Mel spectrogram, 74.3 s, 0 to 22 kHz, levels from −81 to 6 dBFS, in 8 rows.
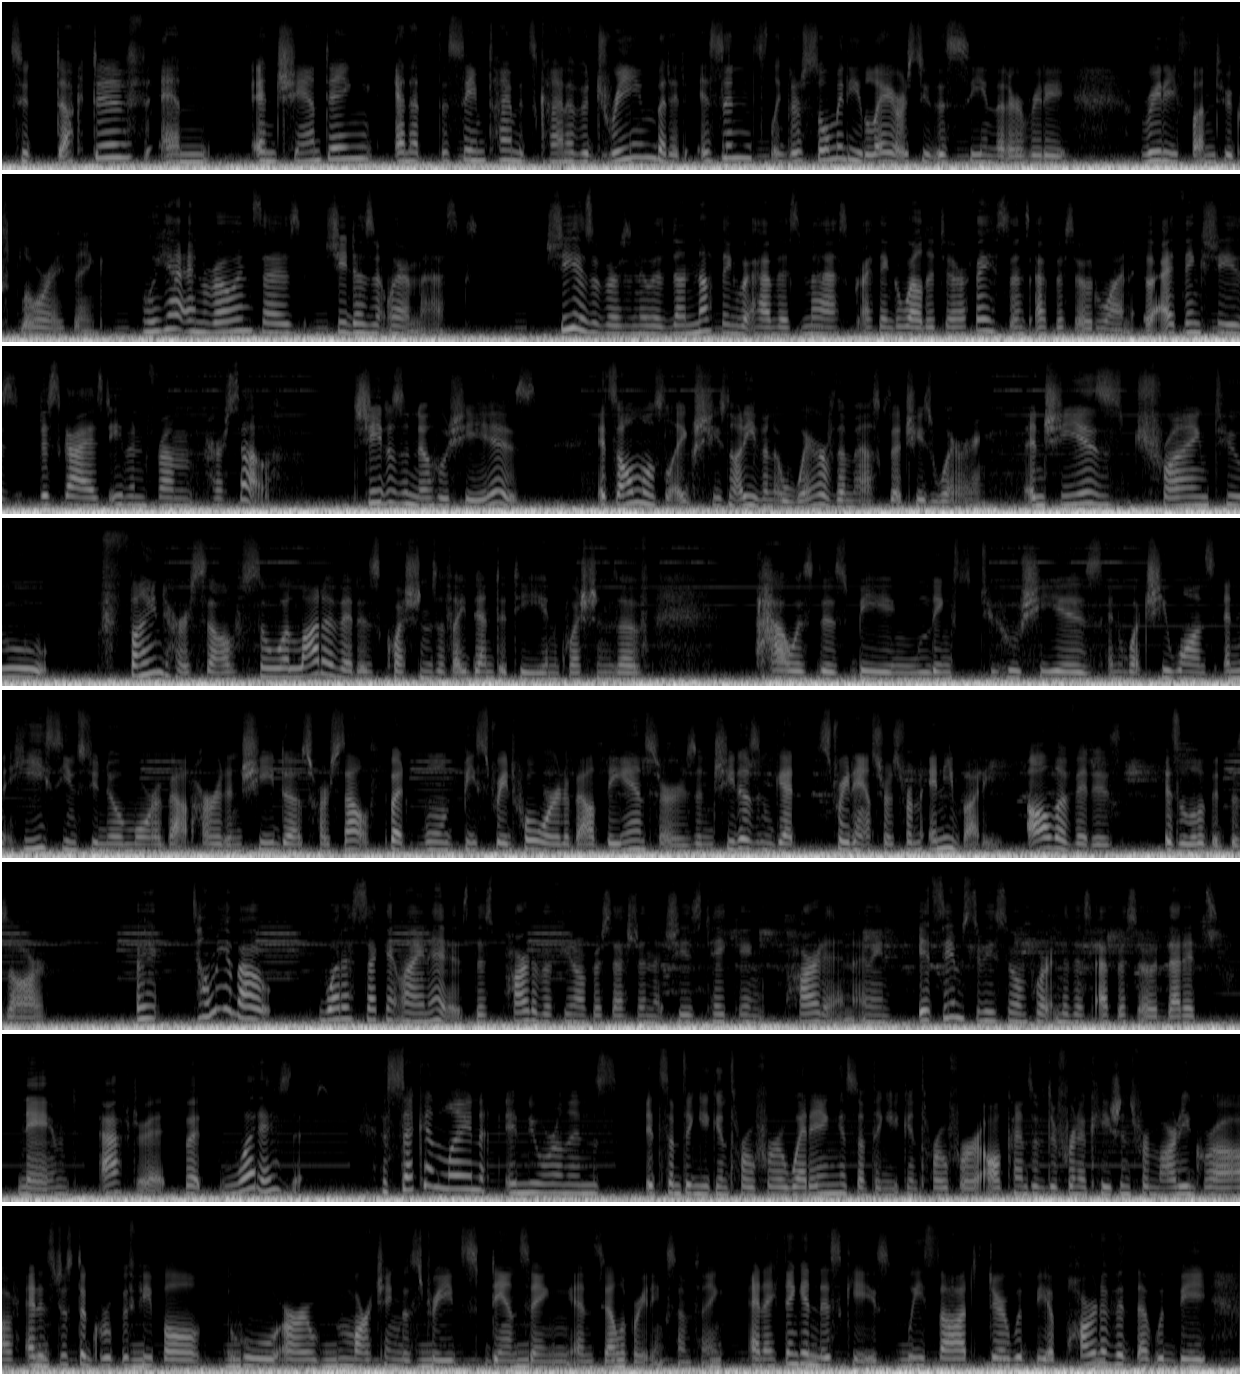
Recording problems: alarms or sirens; loud; throughout; 9 dB below the speech
low rumble; loud; throughout; 3 dB below the speech

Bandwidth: 15.5 kHz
